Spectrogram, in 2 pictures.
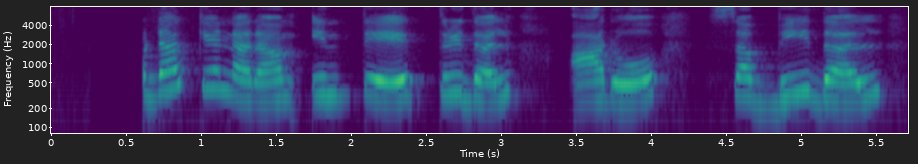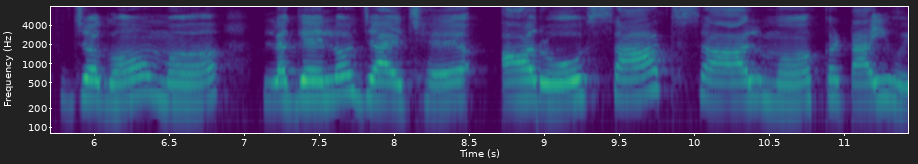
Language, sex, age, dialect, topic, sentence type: Maithili, female, 18-24, Angika, agriculture, statement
